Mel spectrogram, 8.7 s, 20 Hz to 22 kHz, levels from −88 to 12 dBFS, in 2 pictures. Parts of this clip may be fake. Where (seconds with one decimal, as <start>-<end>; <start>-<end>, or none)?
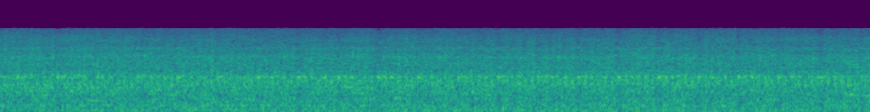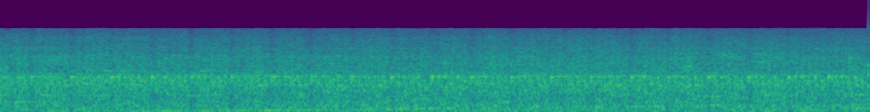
none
